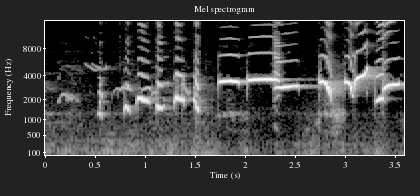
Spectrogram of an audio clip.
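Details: Oriental magpie-robin song used to coax silent birds into singing: quick, chirpy rising notes lead into a long, steady whistle, then sweeping, rich whistled phrases.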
